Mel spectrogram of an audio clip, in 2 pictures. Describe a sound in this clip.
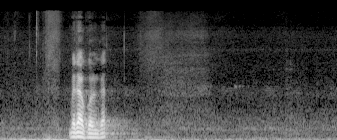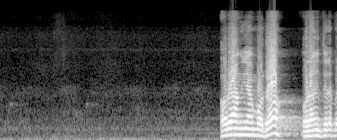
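An older man speaks into a microphone in a slow, drawn-out preaching voice, with long pauses.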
